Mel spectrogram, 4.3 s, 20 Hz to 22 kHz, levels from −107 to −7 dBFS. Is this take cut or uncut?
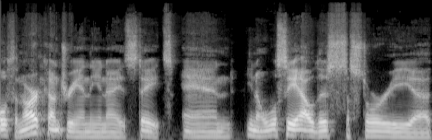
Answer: cut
